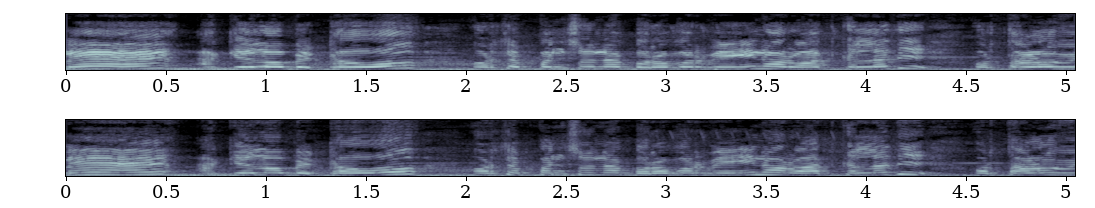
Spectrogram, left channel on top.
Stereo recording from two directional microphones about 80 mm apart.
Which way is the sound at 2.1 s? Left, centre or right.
Right.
